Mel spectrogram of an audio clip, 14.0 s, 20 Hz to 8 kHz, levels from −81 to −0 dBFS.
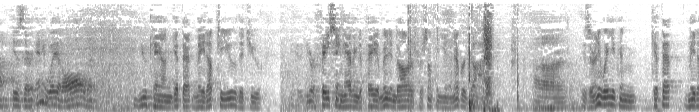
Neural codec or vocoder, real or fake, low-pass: none; real; 7.2 kHz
